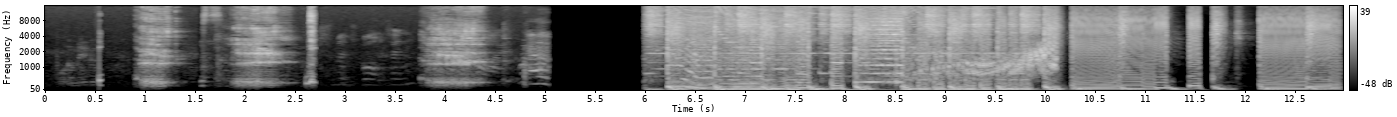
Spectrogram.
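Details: Repeated loud, voiced burps from one person in the first half, then loud electronic music takes over.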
